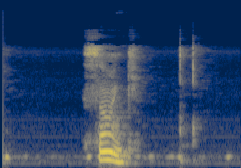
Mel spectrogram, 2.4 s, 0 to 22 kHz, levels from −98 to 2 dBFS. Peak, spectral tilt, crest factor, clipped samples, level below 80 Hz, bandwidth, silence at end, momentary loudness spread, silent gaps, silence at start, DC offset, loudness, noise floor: -2 dBFS; -5 dB/octave; 18 dB; under 0.1%; -66 dBFS; 8.8 kHz; 0.1 s; 23 LU; none; 0.05 s; under 0.1%; -16 LUFS; -57 dBFS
